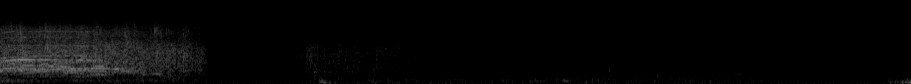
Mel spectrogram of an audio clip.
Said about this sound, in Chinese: 下面请欣赏作品《周恩来》，表演者郑伟，掌声有请。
